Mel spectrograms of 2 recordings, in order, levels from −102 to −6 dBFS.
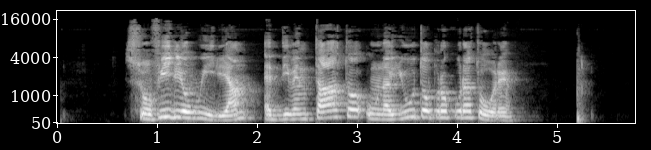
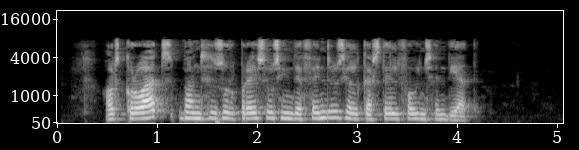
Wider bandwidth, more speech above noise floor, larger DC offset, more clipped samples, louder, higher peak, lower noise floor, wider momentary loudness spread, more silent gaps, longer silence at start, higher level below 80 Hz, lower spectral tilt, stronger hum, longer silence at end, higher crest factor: first, 16 kHz vs 8.4 kHz; first, 66 dB vs 57 dB; neither; neither; first, -17 LUFS vs -26 LUFS; first, 0 dBFS vs -6 dBFS; about the same, -83 dBFS vs -83 dBFS; first, 14 LU vs 10 LU; neither; first, 0.7 s vs 0.5 s; about the same, -66 dBFS vs -64 dBFS; about the same, -3.5 dB/octave vs -3.5 dB/octave; neither; second, 0.55 s vs 0.95 s; about the same, 18 dB vs 22 dB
